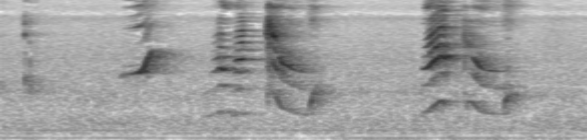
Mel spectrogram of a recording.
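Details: Pet parrot talking in three bursts of harmonic, speech-like squawking syllables with sweeping, bending pitch, the loudest burst near the end, over quiet room background.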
